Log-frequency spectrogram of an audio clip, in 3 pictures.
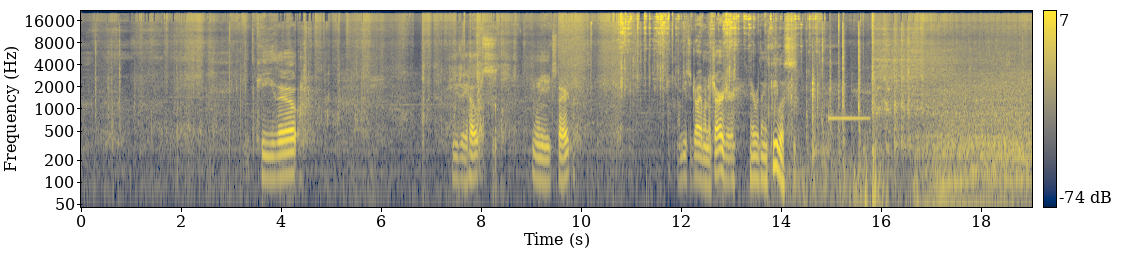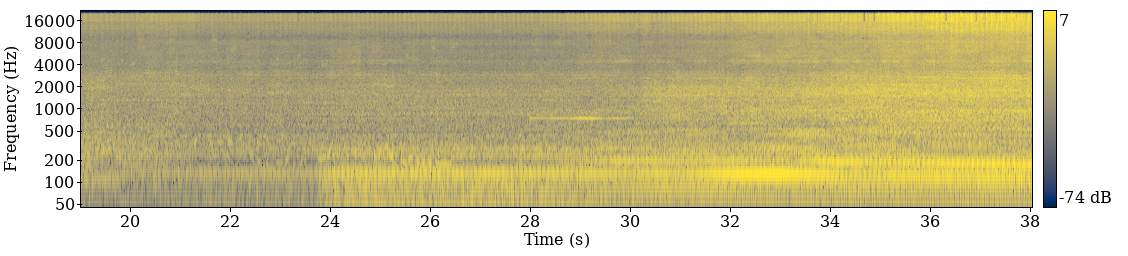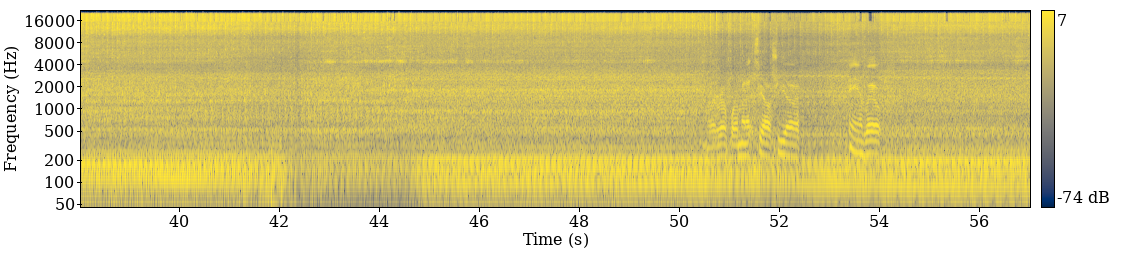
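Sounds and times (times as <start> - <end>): car engine rough idle: 15.8 - 57.0.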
